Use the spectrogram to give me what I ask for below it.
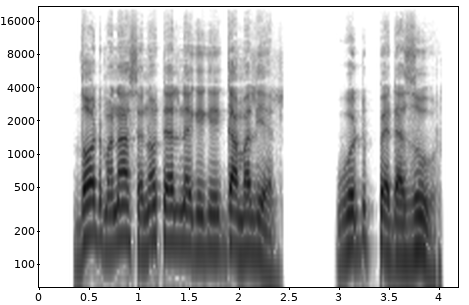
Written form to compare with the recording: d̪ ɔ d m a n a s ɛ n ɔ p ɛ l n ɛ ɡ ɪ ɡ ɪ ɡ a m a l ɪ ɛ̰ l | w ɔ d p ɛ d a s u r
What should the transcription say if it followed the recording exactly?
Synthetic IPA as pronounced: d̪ ɔ d m a n a s ɛ n ɔ t ɛ l n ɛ ɡ ɪ ɡ ɪ ɡ a m a l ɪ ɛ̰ l | w o d p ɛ d a z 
